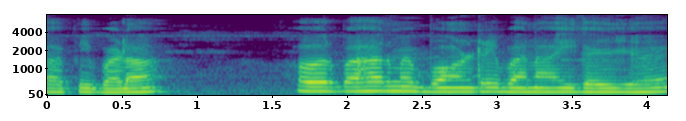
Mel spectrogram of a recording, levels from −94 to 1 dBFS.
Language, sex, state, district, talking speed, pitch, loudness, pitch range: Hindi, male, Chhattisgarh, Sukma, 145 wpm, 145 Hz, -15 LUFS, 140-160 Hz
